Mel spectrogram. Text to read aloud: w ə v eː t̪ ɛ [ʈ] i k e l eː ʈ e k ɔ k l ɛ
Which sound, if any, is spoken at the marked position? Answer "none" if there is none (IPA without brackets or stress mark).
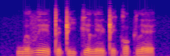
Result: ʈ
